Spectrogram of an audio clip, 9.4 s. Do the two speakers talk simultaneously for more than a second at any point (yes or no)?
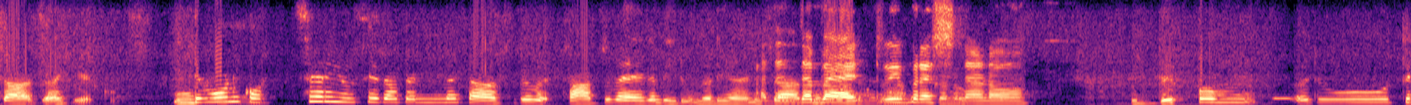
yes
